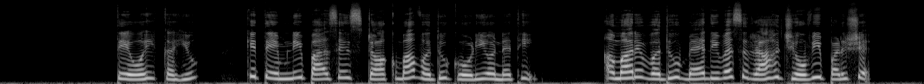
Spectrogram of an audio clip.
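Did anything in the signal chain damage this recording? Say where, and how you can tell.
No, nothing along the chain from capture to playback has left an audible mark on this speech recording. Listening for a damaged stage turns up nothing to point to at any moment in the clip.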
